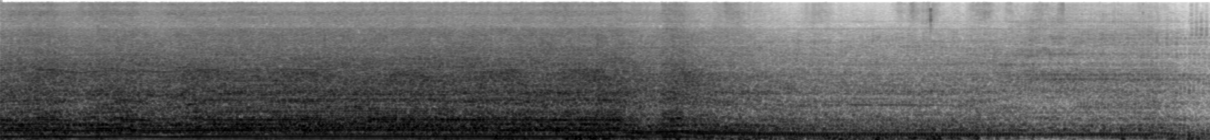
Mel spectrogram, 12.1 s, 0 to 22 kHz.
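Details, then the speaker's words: Troy-Bilt four-stroke backpack blower after a $15 carburetor replacement, blowing grass and blacktop outdoors: steady even drone, then throttles down smoothly and winds off with no misses or surging; runs great. "Runs great. I don't know if it's noisier or quieter than a two-stroke, but I might prefer the sound of a two-stroke."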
